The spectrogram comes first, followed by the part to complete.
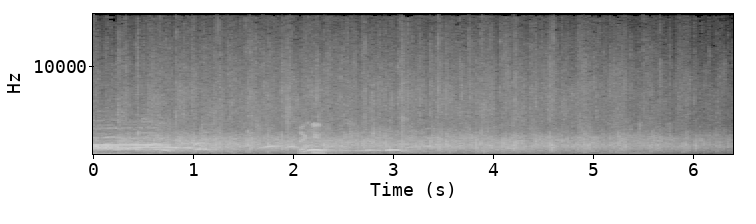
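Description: Audience applauding and cheering just after the last note of a live song, with a few whoops; the applause gradually dies down.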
